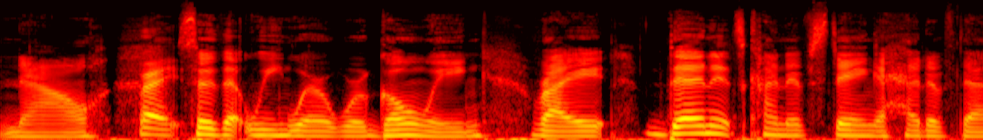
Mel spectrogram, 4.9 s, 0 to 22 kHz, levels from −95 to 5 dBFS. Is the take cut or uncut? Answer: cut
